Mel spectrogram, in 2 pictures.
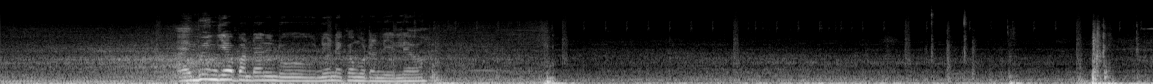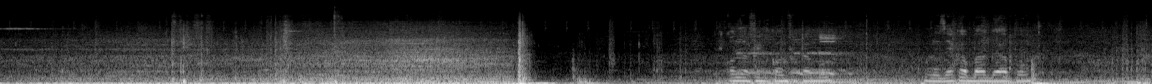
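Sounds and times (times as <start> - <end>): car engine idling: 0.0 - 23.0
car door clunks: 16.7 - 17.6.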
